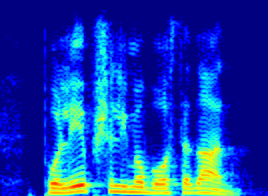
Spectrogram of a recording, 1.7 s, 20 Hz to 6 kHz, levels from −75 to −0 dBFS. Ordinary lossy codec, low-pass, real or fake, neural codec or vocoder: Opus, 32 kbps; 5.4 kHz; real; none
